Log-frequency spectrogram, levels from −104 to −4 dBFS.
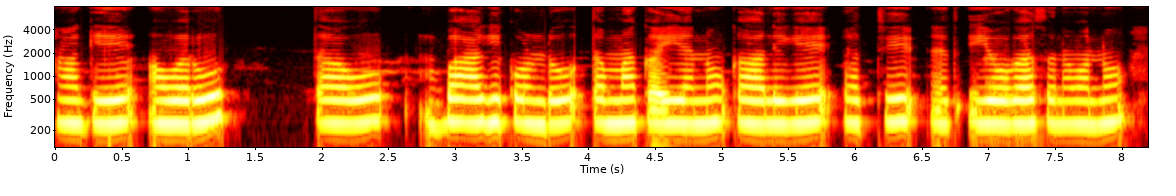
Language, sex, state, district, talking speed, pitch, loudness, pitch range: Kannada, female, Karnataka, Bidar, 75 wpm, 245 Hz, -15 LUFS, 240-255 Hz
